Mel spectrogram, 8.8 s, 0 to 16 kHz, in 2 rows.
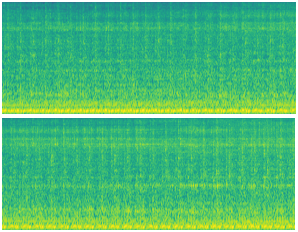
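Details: Mid-1940s Ford F5 one-ton dump truck with flathead 8BA V8, first start in years after freeing stuck valves: steady low rumble with even firing and no misses or knocks. Accelerator pump is dead, carburetor primed by hand and due for rebuild.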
